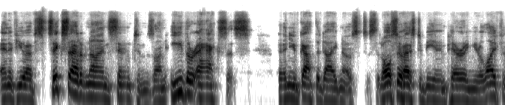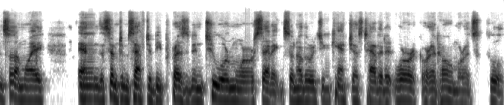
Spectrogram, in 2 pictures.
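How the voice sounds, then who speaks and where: A man with an American accent talks at a fairly quick pace and medium pitch. His voice is somewhat breathy, with ordinary pitch variation. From United States. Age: 70s. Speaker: psychiatrist and author. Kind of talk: interview. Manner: animated, repetitive stammering starts.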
